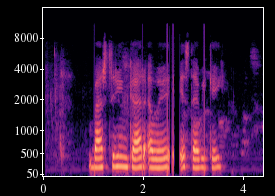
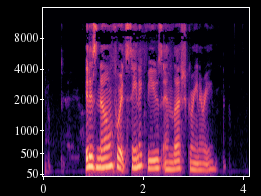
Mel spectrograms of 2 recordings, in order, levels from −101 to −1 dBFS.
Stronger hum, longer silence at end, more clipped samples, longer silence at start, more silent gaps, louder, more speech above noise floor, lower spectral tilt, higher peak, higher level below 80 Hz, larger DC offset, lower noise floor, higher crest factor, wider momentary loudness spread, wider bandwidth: neither; about the same, 0.8 s vs 0.7 s; neither; second, 0.35 s vs 0.85 s; neither; second, -22 LUFS vs -19 LUFS; second, 39 dB vs 45 dB; first, -7.5 dB/octave vs -5 dB/octave; second, -6 dBFS vs 0 dBFS; about the same, -60 dBFS vs -64 dBFS; neither; about the same, -61 dBFS vs -64 dBFS; about the same, 18 dB vs 20 dB; second, 9 LU vs 15 LU; second, 7.6 kHz vs 11.5 kHz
